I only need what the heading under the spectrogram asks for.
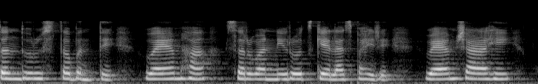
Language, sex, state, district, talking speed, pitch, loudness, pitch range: Marathi, female, Maharashtra, Pune, 120 wpm, 250 Hz, -17 LUFS, 235-260 Hz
